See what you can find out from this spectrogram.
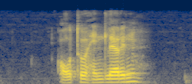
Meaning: female equivalent of Autohändler (“car dealer”)
- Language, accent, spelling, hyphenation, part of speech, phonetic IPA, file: German, Austria, Autohändlerin, Auto‧händ‧le‧rin, noun, [ˈaʊ̯toˌhɛndləʁɪn], De-at-Autohändlerin.ogg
